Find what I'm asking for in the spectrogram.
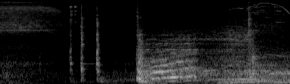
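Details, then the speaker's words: Daimler Double Six (Jaguar XJ12) V12, low-use summer car towed in with a no-start and no charging; hot restart with good oil pressure and about 14 V: brief starter clicks, then it fires almost instantly into a steady, even idle. Normal quick hot start. "That is such a quick and good starter."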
